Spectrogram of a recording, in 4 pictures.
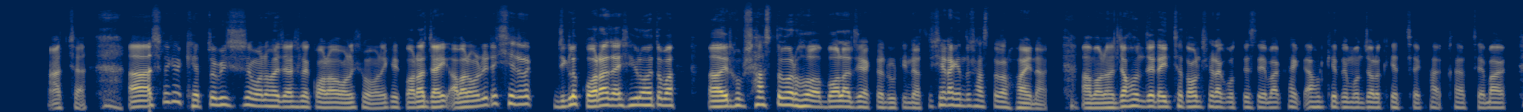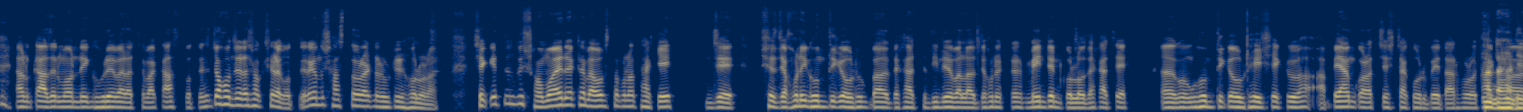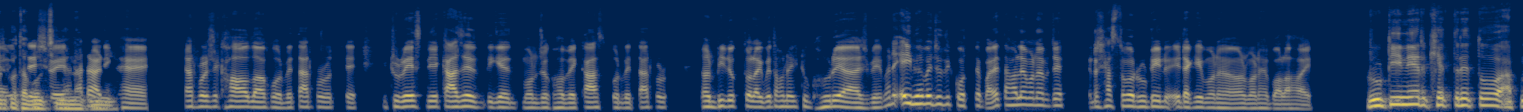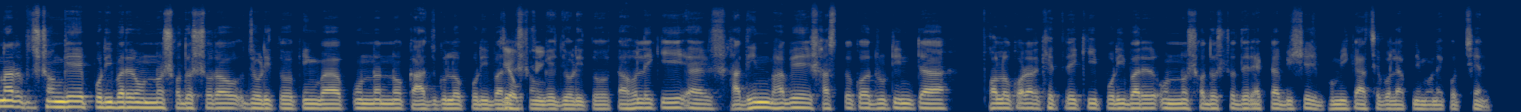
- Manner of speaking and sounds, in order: "দিকে" said as "দিগে"
- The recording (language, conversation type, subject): Bengali, podcast, তুমি কীভাবে একটি স্বাস্থ্যকর সকালের রুটিন তৈরি করো?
